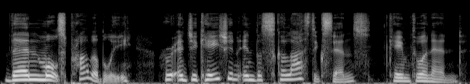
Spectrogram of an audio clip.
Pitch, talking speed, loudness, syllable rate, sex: 185 Hz, 165 wpm, -18 LUFS, 5.1 syllables/s, female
